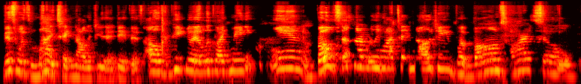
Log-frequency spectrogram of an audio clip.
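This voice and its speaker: A woman's voice: on the high side, lively intonation, normal speed, hardly any pauses. A woman co-hosting a casual panel chat, sardonic and given to acting out imagined lines. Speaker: co-host of a movie review show. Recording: clearly noisy mic with clicks.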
